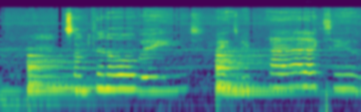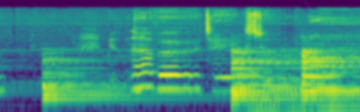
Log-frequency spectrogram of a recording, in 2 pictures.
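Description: A woman singing a slow ballad with piano accompaniment. A piano chord is struck about every three seconds, and her held notes carry vibrato.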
